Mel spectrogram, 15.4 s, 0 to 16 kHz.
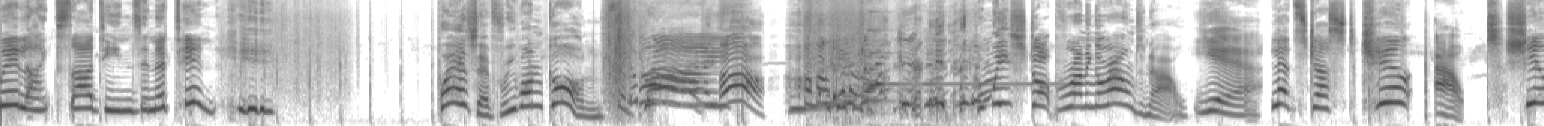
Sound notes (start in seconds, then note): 7.2 gasps; 7.8 all laughing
